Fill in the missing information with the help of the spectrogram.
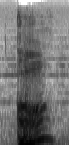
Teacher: l'importance donnée à la voyelle nasale « en » qui se rapproche du « in »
